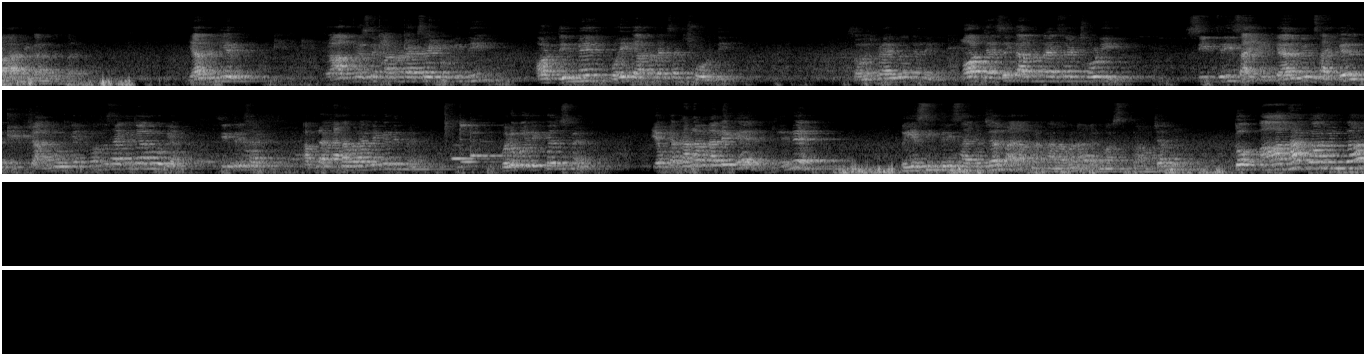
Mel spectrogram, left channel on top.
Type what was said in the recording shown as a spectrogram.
निकाल देता है। याद रखिए, रात में से कार्बन डाइऑक्साइड निकली थी और दिन में वही कार्बन डाइऑक्साइड छोड़ दी। समझ में आई बात है नहीं? और जैसे कार्बन डाइऑक्साइड छोड़ी, C3 साइकिल, कैल्विन साइकिल चालू हो गया। कौन सा साइकिल चालू हो गया? C3 cycle. अपना खाना बना लेंगे दिन में, बोलो कोई दिक्कत इसमें? ये अपना खाना बना लेंगे दिन में, तो ये C3 साइकिल चल रहा है, अपना खाना बना रहे, मस्त काम चल रहा है। तो आधा काम इनका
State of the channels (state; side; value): silent; right; digital silence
